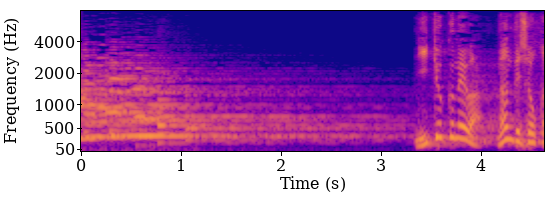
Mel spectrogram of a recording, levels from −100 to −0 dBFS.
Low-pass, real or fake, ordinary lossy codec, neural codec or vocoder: none; real; none; none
